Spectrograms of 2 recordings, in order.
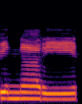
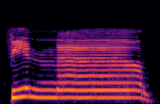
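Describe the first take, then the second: First: The r is thin, with a final i vowel. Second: The r is thick, stopping on it. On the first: "Ro di kasrah" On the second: "Wakaf tebal"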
